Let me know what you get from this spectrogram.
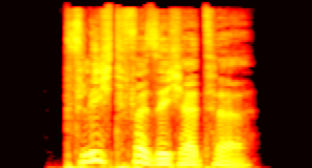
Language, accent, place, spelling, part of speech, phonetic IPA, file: German, Germany, Berlin, pflichtversicherte, adjective, [ˈp͡flɪçtfɛɐ̯ˌzɪçɐtə], De-pflichtversicherte.ogg
- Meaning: inflection of pflichtversichert: 1. strong/mixed nominative/accusative feminine singular 2. strong nominative/accusative plural 3. weak nominative all-gender singular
